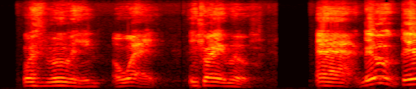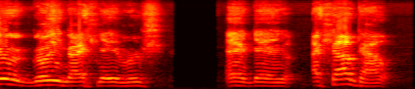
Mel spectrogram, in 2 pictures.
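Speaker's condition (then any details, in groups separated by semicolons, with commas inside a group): Cerebral palsy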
